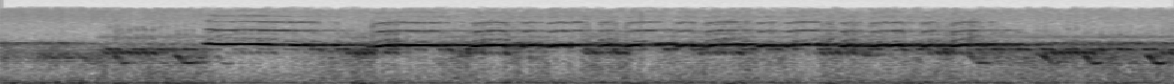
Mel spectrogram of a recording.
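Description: Birds calling. A high, steady whistled note is held for about four seconds over a run of short, falling call notes, about two a second.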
